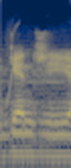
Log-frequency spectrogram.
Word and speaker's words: Genji: right now all right over here is the Genji shield and yes that's how how it's pronounced but now that we have Kane in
